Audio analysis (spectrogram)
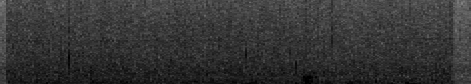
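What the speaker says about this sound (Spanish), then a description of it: "se ve súper guapísima la lluvia." Steady rain falling in the video game Ancestors: The Humankind Odyssey, a dense, even hiss of drops throughout, moderately soft, with no voices.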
